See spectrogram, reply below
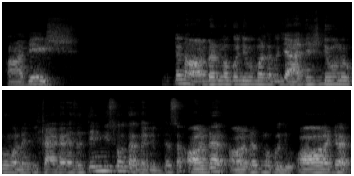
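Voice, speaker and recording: A man's voice: fairly high pitch, a little fast. A male teacher explaining a lesson, repeating each word several times and asking the class questions that he then answers himself. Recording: echoey room, voice from a distance.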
